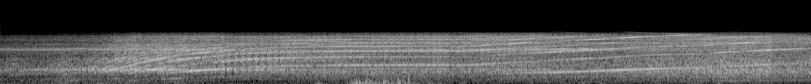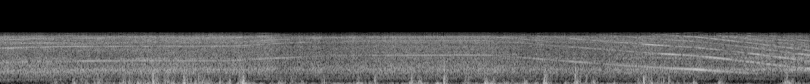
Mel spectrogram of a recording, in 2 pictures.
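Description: Milwaukee magnetic base drill's electric motor spinning up with a whine that rises in pitch over several seconds, running steadily at speed with no cutter and no load, with scattered light clicks. Near the end it is shut off by the emergency stop and winds down in a falling whine.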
